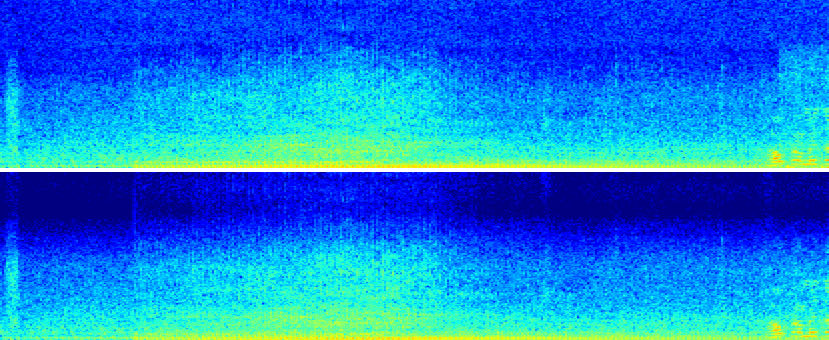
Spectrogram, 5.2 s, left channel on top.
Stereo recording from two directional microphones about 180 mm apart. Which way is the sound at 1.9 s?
55° right (ahead or behind).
